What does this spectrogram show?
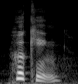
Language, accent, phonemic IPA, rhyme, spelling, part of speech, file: English, US, /ˈhʊkɪŋ/, -ʊkɪŋ, hooking, verb / noun, En-us-hooking.ogg
- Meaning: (verb) present participle and gerund of hook; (noun) 1. The act of catching or fastening something on a hook 2. The penalized action of using one's stick to restrain an opponent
